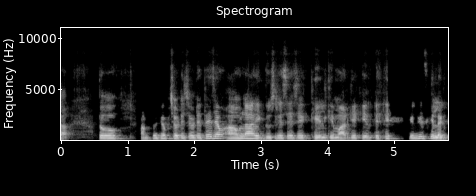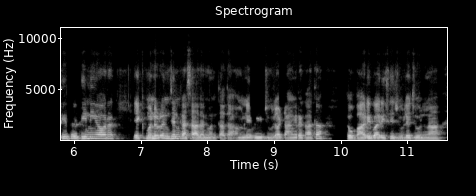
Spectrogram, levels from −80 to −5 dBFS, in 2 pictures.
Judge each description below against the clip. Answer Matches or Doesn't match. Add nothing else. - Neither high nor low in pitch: Matches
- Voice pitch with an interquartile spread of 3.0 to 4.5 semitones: Doesn't match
